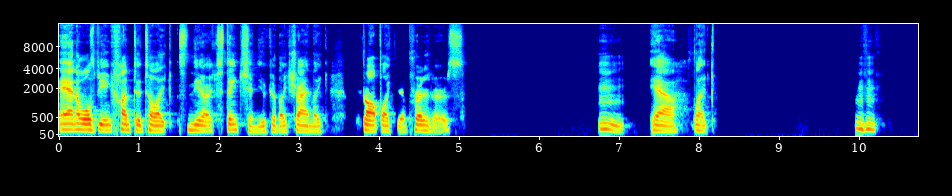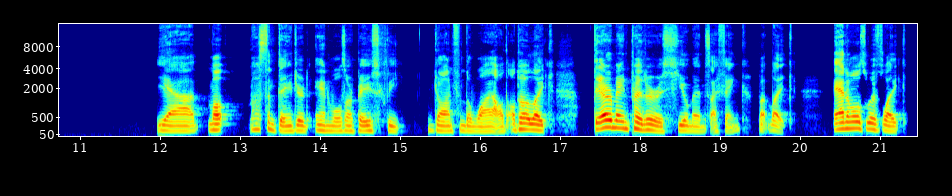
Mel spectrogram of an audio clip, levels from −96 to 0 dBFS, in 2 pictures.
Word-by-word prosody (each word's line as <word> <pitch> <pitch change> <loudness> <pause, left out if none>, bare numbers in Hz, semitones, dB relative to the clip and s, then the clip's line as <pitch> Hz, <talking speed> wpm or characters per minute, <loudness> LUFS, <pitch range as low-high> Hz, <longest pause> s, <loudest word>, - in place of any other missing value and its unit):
animals 150 -1 +5
being 140 -2 -1
hunted 135 -2 -1
to, 140 - +1
like, 125 -1 0
s - - -7
near 135 -4 -1
extinction, 140 -4 -5
you 115 +2 -6
could, - - -7
like, 115 +1 -3
try 130 -3 +1
and, 120 - -4
like, 115 0 -7 0.4
drop, 135 0 +5
like, 125 -1 -1
their 110 - -4
predators. 135 -4 -3 1.7
Mm, 150 -7 -4 0.3
yeah, 125 -2 +1 0.2
like 130 -4 -5 1.8
Mhm. 160 -2 -5 1.7
Yeah, 120 -2 0 0.2
mo 150 0 +3 0.2
most 155 +1 -4
endangered 125 -4 -1
animals 125 -2 -3
are 120 - -2
basically 125 -2 -3 0.4
gone 120 -2 0
from 125 +1 -9
the 120 - -2
wild, 110 -1 -2
although, 155 +1 +2
like, 140 -3 +4 0.5
their 195 +5 +11
main 190 -4 +3
predator 145 -6 +4
is 115 0 -4
humans, 115 -4 -4
I - - -6
think, - - -12 0.2
but, - - -5
like, - - -4 0.5
animals 175 +2 +5
with, 155 -4 +1
like 115 -4 0
135 Hz, 130 wpm, -24 LUFS, 120-150 Hz, 1.8 s, their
